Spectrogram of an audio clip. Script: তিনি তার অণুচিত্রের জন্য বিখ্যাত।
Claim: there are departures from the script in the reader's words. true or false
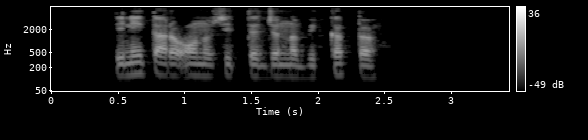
false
